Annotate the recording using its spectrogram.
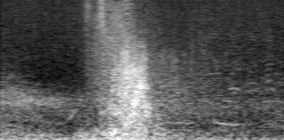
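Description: A heavy landing thuds.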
